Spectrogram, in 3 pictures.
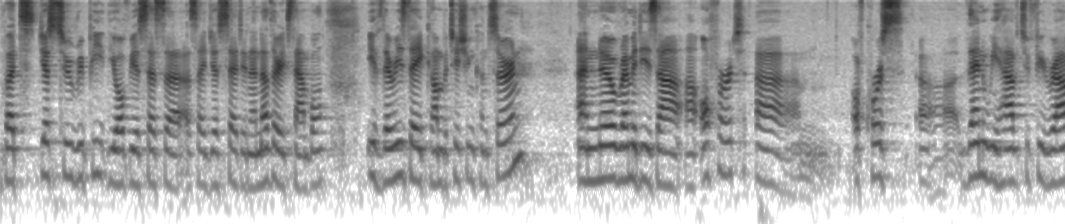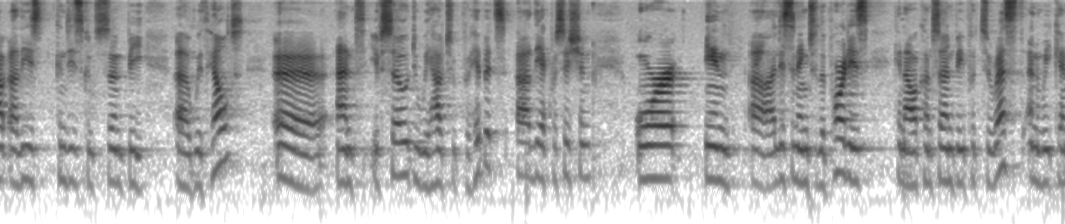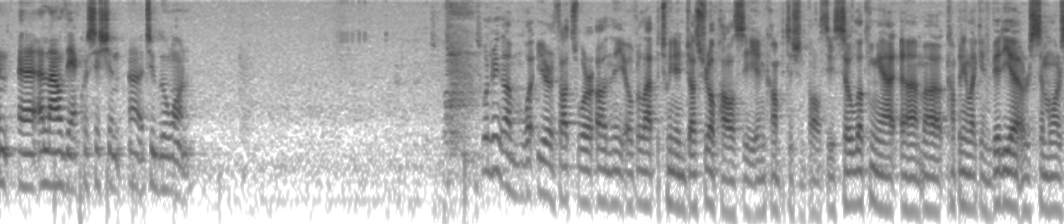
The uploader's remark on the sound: At the Tech Antitrust conference held in Palo Alto on January 11, 2024. By Concurrences in partnership with Clifford Chance and Compass Lexecon.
